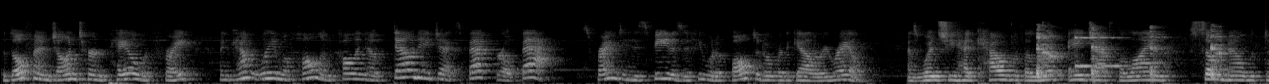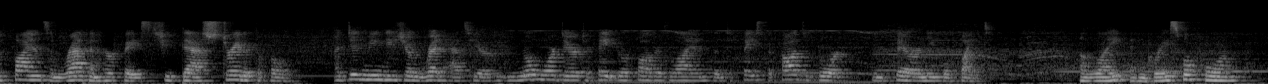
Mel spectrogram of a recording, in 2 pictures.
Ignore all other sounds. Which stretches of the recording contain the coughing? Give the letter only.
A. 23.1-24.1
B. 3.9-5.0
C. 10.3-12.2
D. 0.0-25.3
C.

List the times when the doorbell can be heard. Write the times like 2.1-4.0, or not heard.
10.1-11.2.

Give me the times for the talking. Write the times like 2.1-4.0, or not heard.
0.0-25.3.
